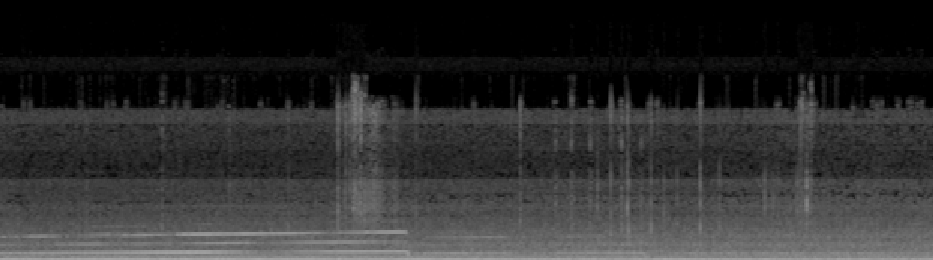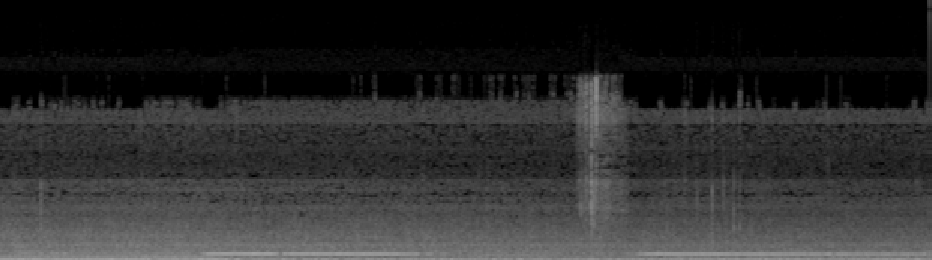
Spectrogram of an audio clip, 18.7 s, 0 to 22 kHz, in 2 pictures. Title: Whining noise from the car/ Wycie samochodu BMW E39 528i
